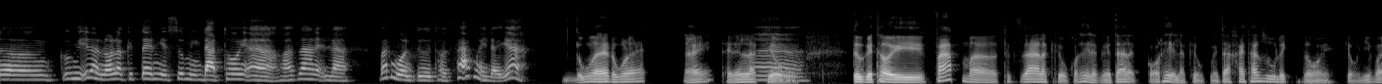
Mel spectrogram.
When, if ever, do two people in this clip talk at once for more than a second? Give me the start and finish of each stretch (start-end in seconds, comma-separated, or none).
none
